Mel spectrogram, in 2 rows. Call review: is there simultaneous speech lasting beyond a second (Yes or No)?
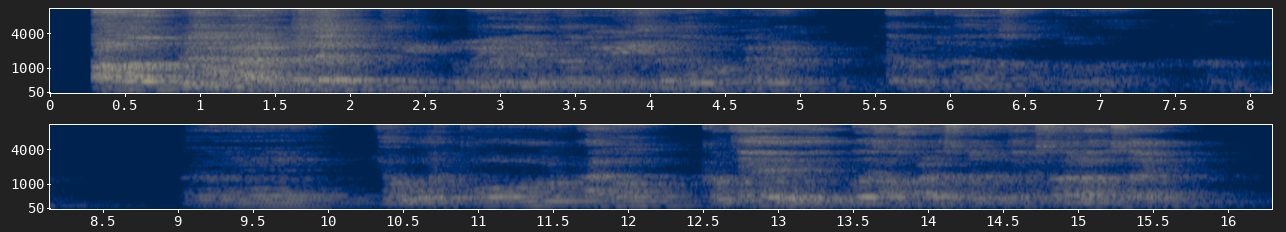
Yes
